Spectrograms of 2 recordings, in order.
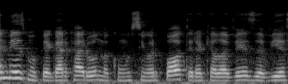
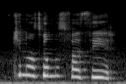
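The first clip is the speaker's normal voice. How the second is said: much higher, louder anxious cry; panicked; 12 semitones higher, 5 dB louder than usual. A narrator's reading. Peter panicking to the others at the locked door.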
